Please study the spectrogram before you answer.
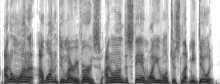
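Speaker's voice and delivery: put-on high, pleading kid voice; earnest young daughter. Ten-year-old daughter pleading with her coach, high earnest protest. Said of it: "talking politely to this guy".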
